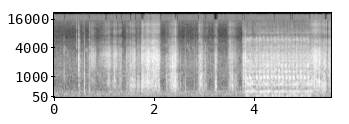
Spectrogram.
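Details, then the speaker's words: Johnson V4 115hp outboard after ground wire change: uneven starter cranking with scraping, then a brief catch that rattles for a second and dies; cranks but won't start. "so okay so we're getting really turning it's turning a bit so that's a good start"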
